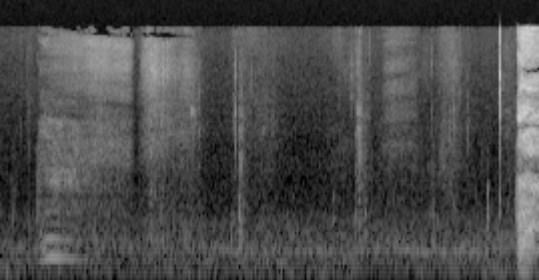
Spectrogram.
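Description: A person gives one short, low groan about half a second in. Then comes quiet room tone with a few faint knocks, and a brief loud rush of noise near the end.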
